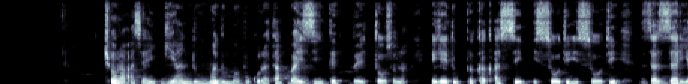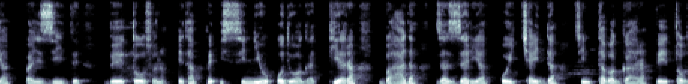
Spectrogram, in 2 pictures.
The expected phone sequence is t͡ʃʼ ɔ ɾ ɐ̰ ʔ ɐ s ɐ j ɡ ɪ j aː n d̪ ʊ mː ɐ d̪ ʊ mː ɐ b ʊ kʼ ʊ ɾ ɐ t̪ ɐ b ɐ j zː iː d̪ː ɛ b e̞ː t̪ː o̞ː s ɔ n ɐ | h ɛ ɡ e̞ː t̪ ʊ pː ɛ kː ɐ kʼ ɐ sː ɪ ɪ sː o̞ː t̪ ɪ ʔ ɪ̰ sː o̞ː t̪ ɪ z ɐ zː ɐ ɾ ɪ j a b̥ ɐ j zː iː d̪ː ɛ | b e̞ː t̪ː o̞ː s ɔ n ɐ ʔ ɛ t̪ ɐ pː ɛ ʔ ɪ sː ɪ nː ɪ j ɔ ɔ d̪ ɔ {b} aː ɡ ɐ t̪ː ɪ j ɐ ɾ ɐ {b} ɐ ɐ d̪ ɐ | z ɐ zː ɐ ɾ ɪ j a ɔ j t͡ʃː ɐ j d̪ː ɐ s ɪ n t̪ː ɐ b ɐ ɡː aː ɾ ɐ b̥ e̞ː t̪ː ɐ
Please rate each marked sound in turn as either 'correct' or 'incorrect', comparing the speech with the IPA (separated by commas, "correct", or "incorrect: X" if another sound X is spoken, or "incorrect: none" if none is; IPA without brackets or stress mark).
incorrect: w, correct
